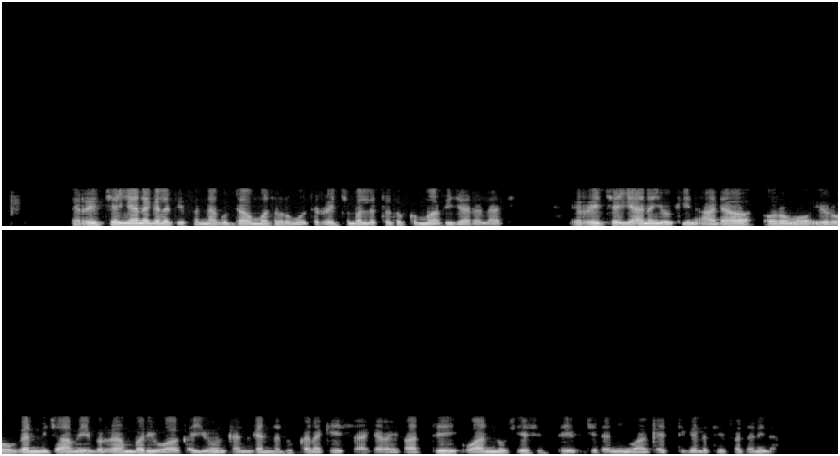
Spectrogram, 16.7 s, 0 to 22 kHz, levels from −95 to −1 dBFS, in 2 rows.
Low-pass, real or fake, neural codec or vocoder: 3.6 kHz; fake; vocoder, 44.1 kHz, 80 mel bands, Vocos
